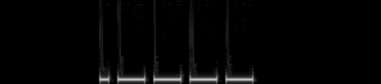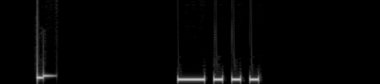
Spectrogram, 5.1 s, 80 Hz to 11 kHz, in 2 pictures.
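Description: Morse code, heard as a keyed tone, about 20 wpm, 700 Hz. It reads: 1 B
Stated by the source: Single letter and number Morse drill at 20 wpm, from N4LCD.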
